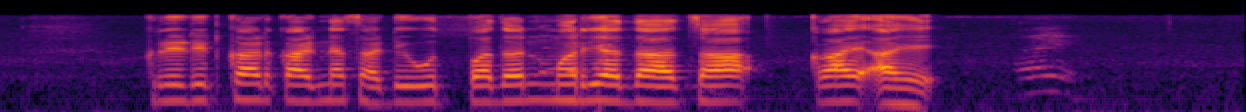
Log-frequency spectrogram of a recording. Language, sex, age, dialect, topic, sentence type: Marathi, male, 25-30, Standard Marathi, banking, question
